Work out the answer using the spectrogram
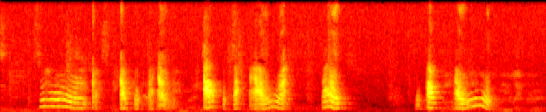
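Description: A parrot babbles in voice-like, meow-ish syllables that rise and fall, delivered in quick bursts with short pauses, indoors and otherwise quiet.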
